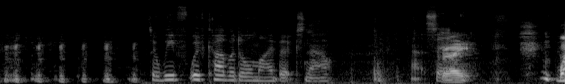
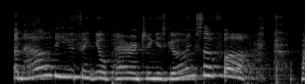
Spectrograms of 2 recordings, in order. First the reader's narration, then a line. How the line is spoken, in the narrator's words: asked Perdita sweetly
